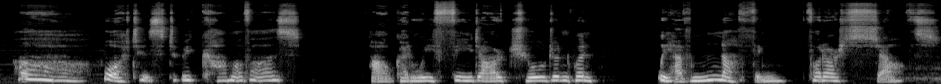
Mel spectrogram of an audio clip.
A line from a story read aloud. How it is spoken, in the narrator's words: as he was lying in bed worrying about his problems, he sighed and said to his wife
